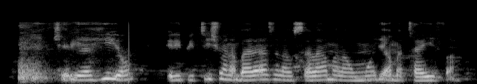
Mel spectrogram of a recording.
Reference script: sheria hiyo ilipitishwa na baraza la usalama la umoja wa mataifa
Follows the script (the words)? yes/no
yes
